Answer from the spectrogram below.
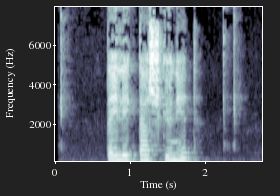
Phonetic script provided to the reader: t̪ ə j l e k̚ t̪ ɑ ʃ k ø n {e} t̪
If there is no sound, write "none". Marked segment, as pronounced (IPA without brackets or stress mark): e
